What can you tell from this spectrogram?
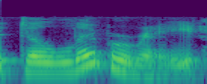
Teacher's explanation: we're looking at the verb form of the word deliberate where we put the emphasis on the final syllable of the word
